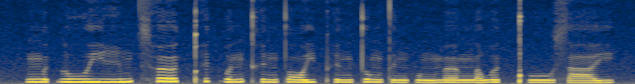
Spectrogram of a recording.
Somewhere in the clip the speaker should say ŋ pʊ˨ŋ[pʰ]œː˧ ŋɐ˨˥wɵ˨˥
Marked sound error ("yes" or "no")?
yes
